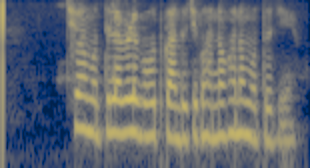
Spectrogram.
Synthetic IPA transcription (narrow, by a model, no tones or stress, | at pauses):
t͡ʃʰuwamut̪ːilabeɭebɔɦut̪kand̪ut͡ʃiɡʱɔnɔɡʱɔnɔmut̪ud͡ʒḭ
